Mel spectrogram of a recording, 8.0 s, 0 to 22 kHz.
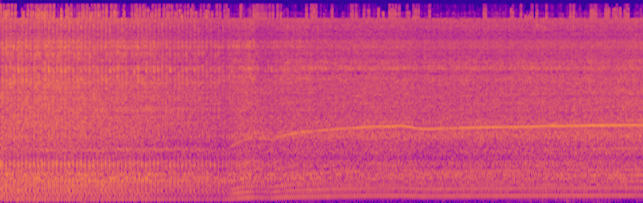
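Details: Husqvarna 130BT backpack blower after carburetor replacement and a new spark plug; it would not start before the plug change. A rough start settles within three seconds into a steady, even high-pitched drone with a clean whine: normal running.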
